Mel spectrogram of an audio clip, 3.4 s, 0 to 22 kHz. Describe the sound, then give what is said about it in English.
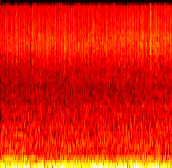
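A steady low engine drone and road rumble from a car cruising at highway speed, about 66 miles an hour in sixth gear, continuous and fairly loud, with no voices. “66 miles an hour, sixth gear.”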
